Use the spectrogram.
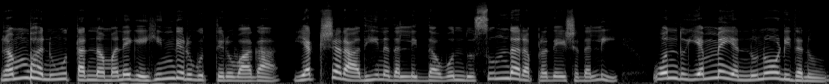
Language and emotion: Kannada, neutral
